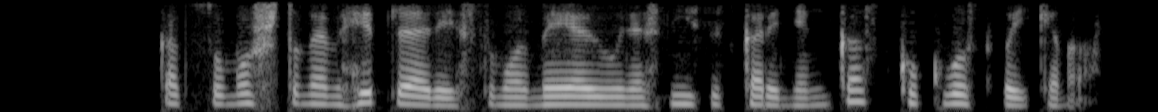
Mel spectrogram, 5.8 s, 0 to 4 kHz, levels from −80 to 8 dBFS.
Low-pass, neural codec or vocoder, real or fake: 3.6 kHz; none; real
